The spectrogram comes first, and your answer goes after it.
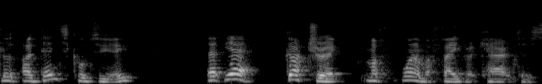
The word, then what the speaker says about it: Gotrek: you pronounce his name? Gotrek or Gotrek? Gotrek.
